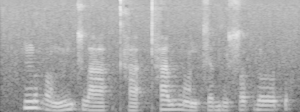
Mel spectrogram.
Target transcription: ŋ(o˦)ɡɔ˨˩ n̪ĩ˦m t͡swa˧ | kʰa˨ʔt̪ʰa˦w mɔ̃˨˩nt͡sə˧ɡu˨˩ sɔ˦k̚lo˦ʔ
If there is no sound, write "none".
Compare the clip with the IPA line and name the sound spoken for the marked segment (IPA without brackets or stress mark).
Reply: o˥˧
